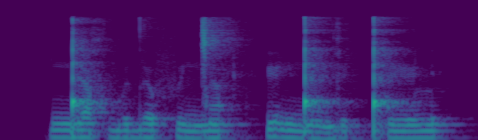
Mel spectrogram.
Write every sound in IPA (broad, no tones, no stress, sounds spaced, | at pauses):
ŋ͡ǃ ɛ ħ ɡʷ i d ə f ɪ ŋ͡ǀ ɛ̃ ħ t͡ʃʼ ɪ ŋ͡ǃ ɛ̃ ɡ ɪ ǃʰ ɪ l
